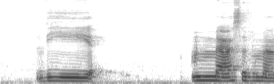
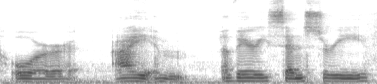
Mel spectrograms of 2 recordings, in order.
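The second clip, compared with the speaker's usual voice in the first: ordinary talk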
